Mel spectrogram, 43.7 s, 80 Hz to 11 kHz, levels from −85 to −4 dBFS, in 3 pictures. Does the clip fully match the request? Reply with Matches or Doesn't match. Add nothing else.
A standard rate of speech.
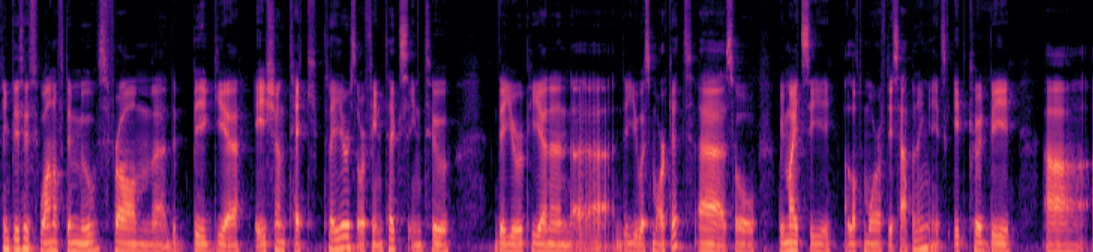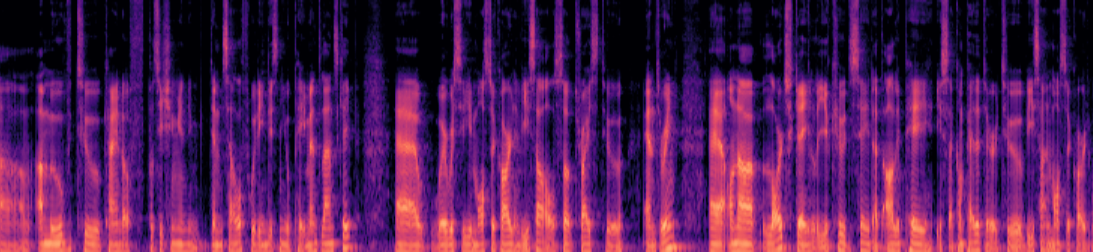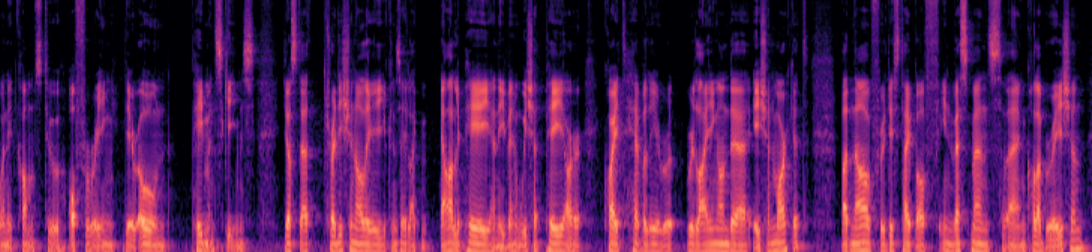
Matches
